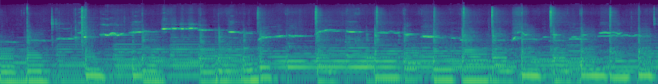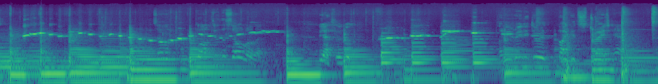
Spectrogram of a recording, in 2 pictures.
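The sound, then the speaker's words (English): People whistle a melody during a song rehearsal, the tune gliding up and down over a full band backing with bass and rhythmic percussion, loud and continuous, pausing briefly near the end before resuming. “Is still keen to control what everyone plays, or in this case, whistles.”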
